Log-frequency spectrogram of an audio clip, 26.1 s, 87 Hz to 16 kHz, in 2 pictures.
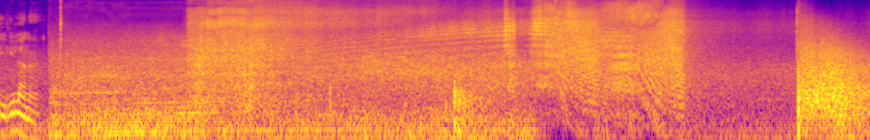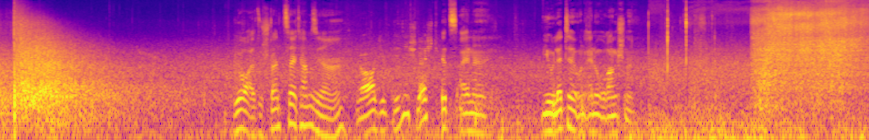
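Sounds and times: firework rockets hissing: 2.6s - 14.9s, 22.8s - 26.0s
firework shells bursting: 2.8s - 16.4s, 24.3s - 26.0s.

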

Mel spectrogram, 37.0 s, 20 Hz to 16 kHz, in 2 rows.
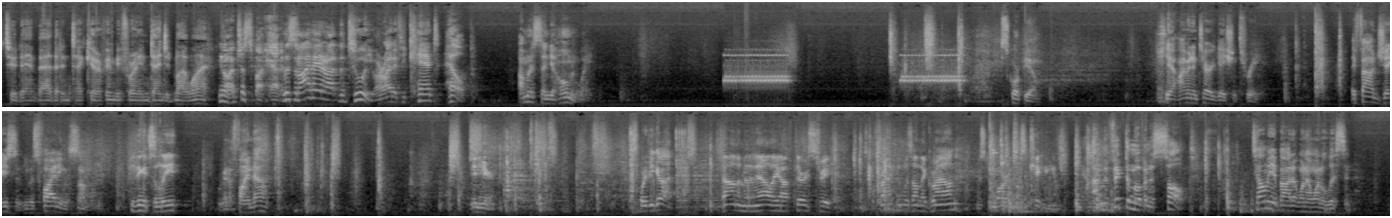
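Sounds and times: footsteps and shuffling: 8.2s - 9.6s, 10.4s - 15.6s, 19.3s - 27.1s
desk telephone ringing: 9.6s - 10.7s, 12.0s - 13.0s.

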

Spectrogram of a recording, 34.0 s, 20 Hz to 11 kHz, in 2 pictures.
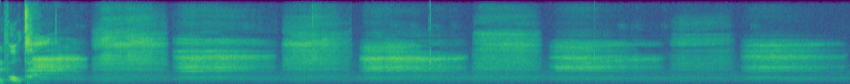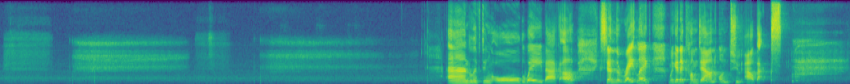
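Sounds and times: woman breathing slowly: 0.5s - 26.0s, 28.2s - 30.4s, 32.8s - 34.0s.

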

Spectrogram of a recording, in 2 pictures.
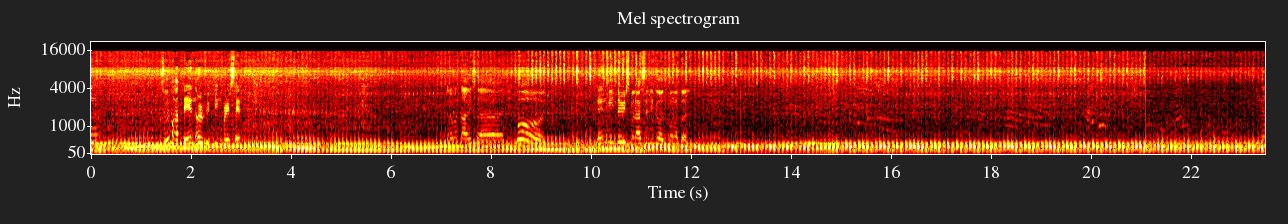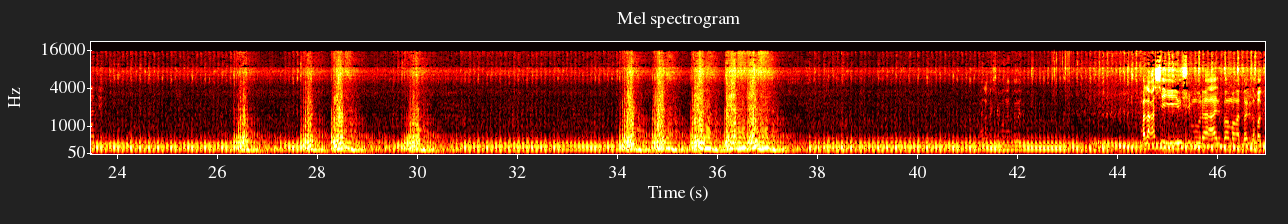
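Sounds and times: motorcycle engine idling: 0.0s - 46.9s
motorcycle engine revving: 0.0s - 46.9s.

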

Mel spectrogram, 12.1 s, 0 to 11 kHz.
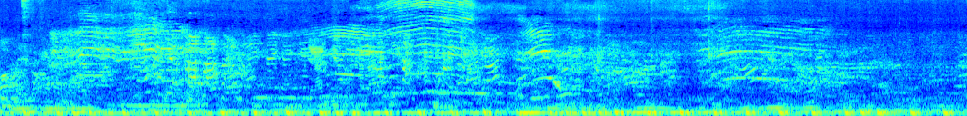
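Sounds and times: children calling out and chattering: 0.0s - 12.0s
crowd chatter: 0.0s - 12.0s
steady low rumble: 6.0s - 12.0s.

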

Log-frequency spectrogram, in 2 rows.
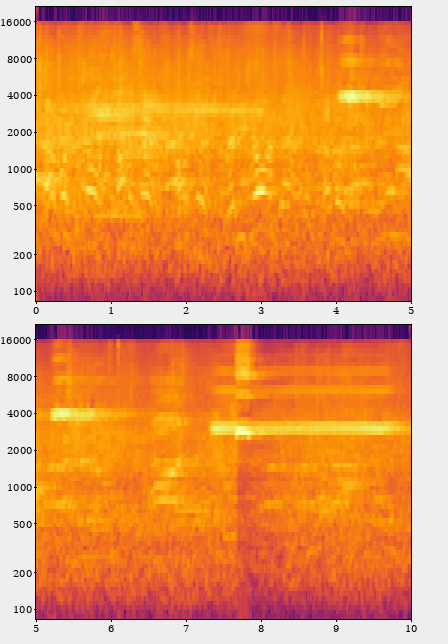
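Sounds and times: voices in gym: 0.0s - 10.0s.

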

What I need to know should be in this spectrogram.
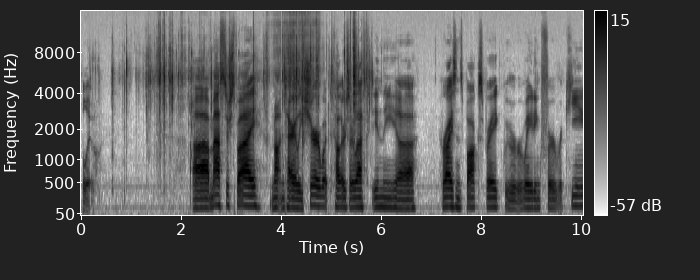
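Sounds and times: foil wrapper crinkling: 0.6s - 6.1s.

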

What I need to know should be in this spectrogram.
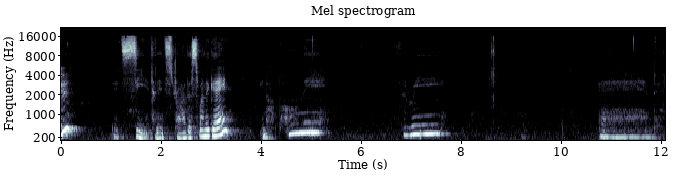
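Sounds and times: woman humming: 10.8s - 11.9s.

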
